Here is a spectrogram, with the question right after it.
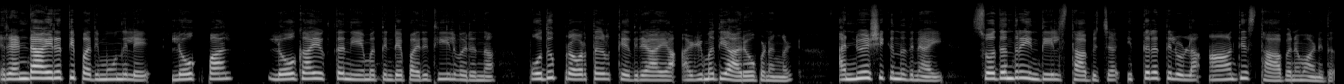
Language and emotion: Malayalam, neutral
